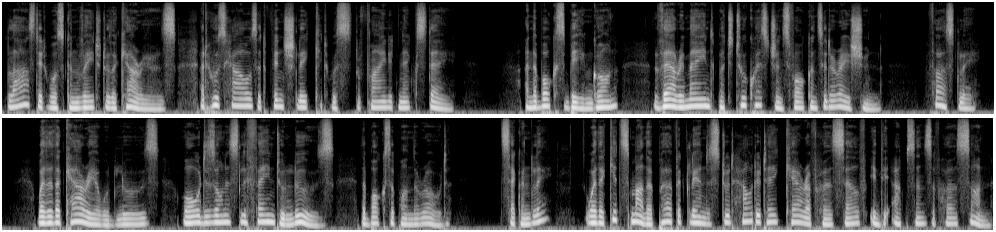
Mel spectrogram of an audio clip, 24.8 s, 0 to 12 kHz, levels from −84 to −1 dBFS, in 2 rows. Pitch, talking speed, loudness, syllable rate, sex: 140 Hz, 160 wpm, -20 LUFS, 4.8 syllables/s, male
